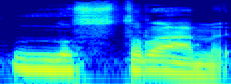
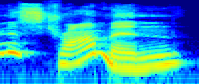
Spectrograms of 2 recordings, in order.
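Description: First: The word is said in a Russian accent. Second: The word is said in a plain accent.

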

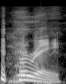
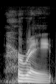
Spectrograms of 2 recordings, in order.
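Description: First: It is said in a sincere tone. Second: It is said in a sarcastic tone. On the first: The news is truly worth celebrating. "That is really authentically a big deal" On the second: The news is not really worth celebrating. "Sounded sarcastic"

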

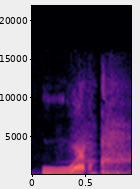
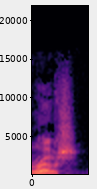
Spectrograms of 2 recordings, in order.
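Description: First: The word ends with a k sound. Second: The word ends with an sh sound. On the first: The speaker calls it right. "it's rock" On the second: The speaker calls it wrong. "I said St. Roche"

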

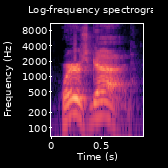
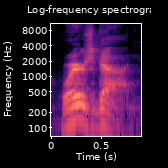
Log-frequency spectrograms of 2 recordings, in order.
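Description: First: It is said louder and firmer. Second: It is said softly and calmly.

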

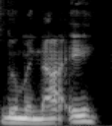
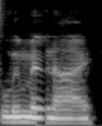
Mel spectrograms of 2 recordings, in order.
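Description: First: A glottal stop comes before the final vowel. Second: No glottal stop; the word flows straight through. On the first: "there is a glottal stop in that one" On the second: "leave out the apostrophe and just do an anglicized version of it"

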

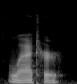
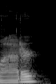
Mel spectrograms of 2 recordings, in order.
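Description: First: The middle t is a clear, crisp t. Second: The middle t is a soft, d-like flap. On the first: "RP would differentiate between two words" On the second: "In American English, these would be the same"

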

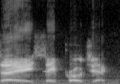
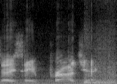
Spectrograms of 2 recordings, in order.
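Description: First: It is said in a Canadian accent. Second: It is said in an American accent.

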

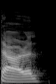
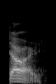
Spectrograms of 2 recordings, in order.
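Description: First: The name is said with two syllables. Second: The name is said with one syllable. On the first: The speaker calls it wrong. "not Daryl" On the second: The speaker calls it right.

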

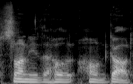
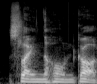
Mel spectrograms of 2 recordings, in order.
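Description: First: The name is said with two syllables, 'Slonier'. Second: The name is said as one syllable, 'Slane'. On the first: The speaker calls it right. "Slonier, I think is the correct pronunciation" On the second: The speaker calls it wrong. "I'm going to call him Slane"

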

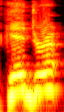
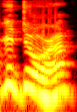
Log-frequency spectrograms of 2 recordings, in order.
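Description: First: The name is said with two syllables. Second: The name is said with three syllables. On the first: "this name has been pronounced two different ways, so I'll pronounce it both ways" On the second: "this name has been pronounced two different ways, so I'll pronounce it both ways"

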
